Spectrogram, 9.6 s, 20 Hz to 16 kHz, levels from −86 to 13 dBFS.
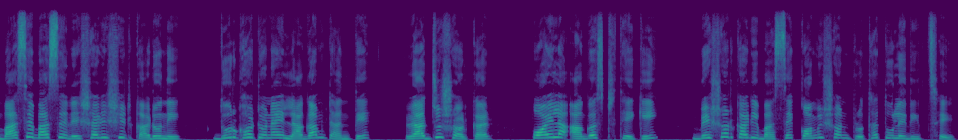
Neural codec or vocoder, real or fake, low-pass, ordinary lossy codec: vocoder, 48 kHz, 128 mel bands, Vocos; fake; 14.4 kHz; none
